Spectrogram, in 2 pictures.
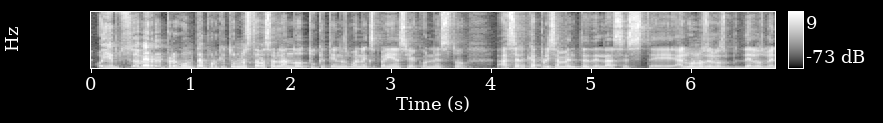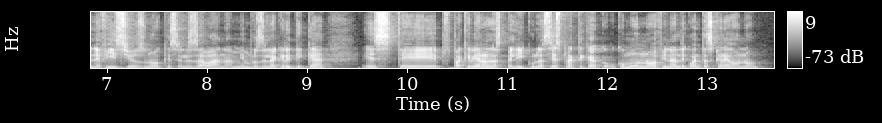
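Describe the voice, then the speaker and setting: Man, Mexican accent, high voice, casual host, colloquial, halting delivery. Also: animated. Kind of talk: casual live show commentary. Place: small home room, indoors.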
